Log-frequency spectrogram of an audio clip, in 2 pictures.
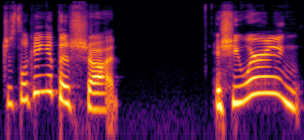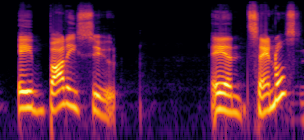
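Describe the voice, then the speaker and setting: A woman's voice: fairly high pitch, very animated, slow, fairly bright tone, no echo, studio quality. A woman gamer giving casual, amused, wry commentary on a game she is playing. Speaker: gaming streamer. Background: game music.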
